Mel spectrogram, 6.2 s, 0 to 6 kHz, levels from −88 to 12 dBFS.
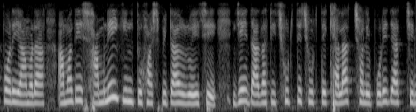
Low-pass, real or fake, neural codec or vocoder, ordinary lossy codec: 5.4 kHz; real; none; none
